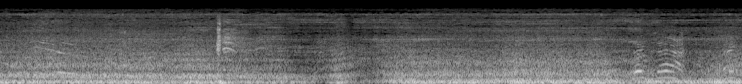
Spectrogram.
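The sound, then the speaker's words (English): A homemade flamethrower torch fired along a gravel driveway roars as a loud, continuous, broad whoosh that dips briefly about halfway through before surging back, with voices under it. “gave him a flamethrower for Christmas. Whoa. Okay. And he's demonstrating it in this clip. Redneck fighting torch. Merry Christmas. Listen to this thing.”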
